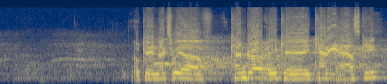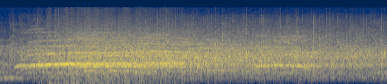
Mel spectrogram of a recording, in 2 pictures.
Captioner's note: cheering and applause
